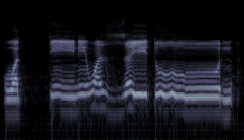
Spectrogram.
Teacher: اب یہاں پر سانس میں نے توڑا، سٹاپ کیا، نون کو ساکن کر دیا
